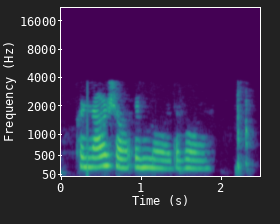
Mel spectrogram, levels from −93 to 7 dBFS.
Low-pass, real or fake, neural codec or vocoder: 3.6 kHz; real; none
